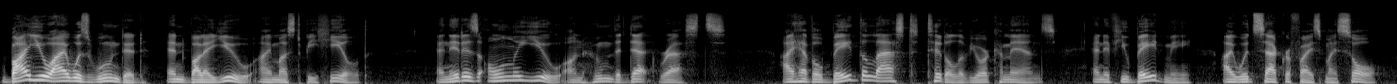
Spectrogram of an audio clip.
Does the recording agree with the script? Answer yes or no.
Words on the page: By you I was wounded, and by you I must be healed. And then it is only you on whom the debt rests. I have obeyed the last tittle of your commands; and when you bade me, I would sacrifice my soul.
no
